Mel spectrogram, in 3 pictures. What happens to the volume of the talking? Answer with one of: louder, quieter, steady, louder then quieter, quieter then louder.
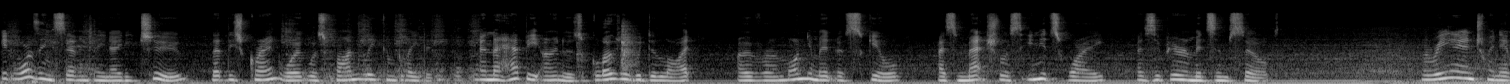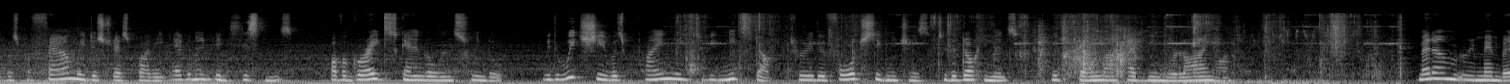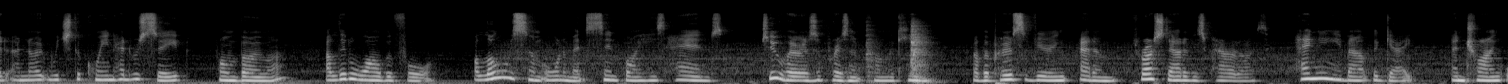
steady.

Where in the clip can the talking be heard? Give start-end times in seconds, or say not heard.
0.0-12.7, 14.2-27.4, 29.2-45.2.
